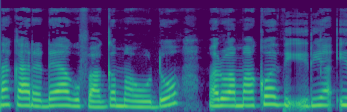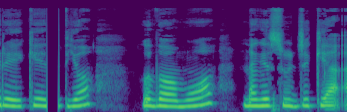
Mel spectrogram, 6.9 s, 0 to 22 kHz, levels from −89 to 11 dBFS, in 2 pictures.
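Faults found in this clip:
Playback stall, 3.93 to 4.05 s: speech cuts to silence mid-flow for 120 ms, then resumes. Output side, player/render thread. Likely buffer underrun or blocked thread starving the output, so nothing is written until data returns.

Time-compressed catch-up, 4.05 to 4.17 s: speech hurried at 2x, pitch unchanged. Player jitter/buffer logic. Backlog from the stall is drained by dropping short segments and cross-fading the joins.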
